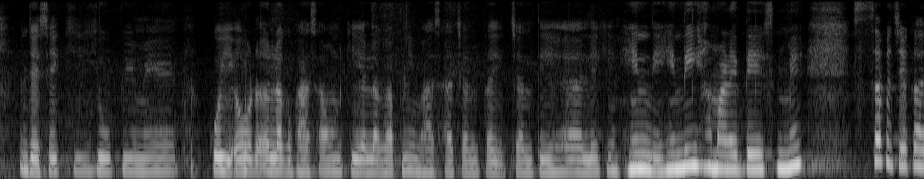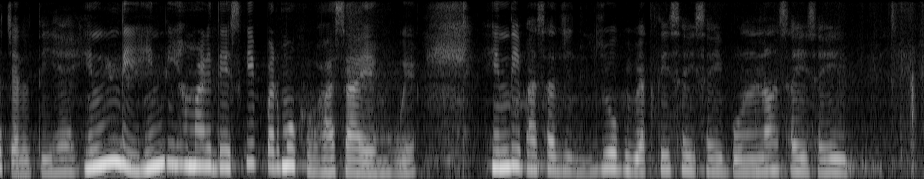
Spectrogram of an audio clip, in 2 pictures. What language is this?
Hindi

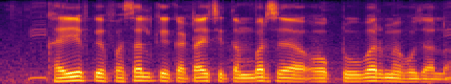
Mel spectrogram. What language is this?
Bhojpuri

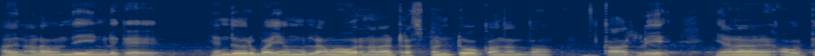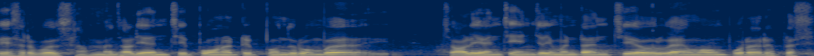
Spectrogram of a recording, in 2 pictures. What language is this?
Tamil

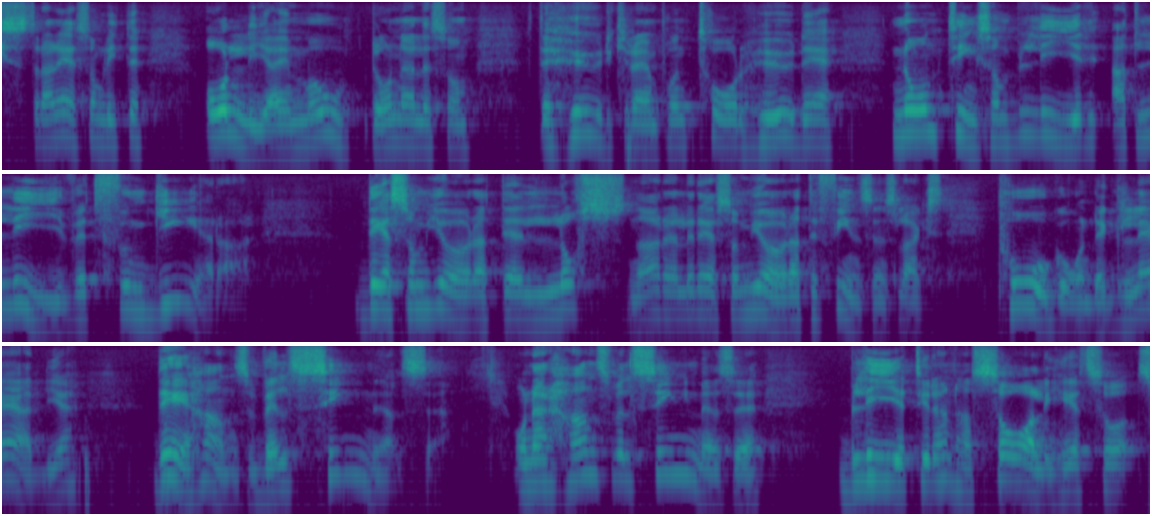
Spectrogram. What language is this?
Swedish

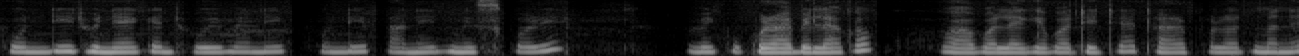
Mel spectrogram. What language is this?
Assamese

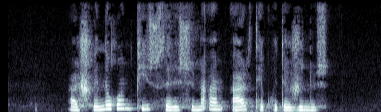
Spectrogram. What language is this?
Kabardian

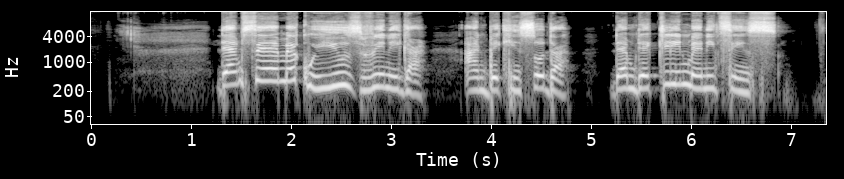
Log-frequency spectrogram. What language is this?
Nigerian Pidgin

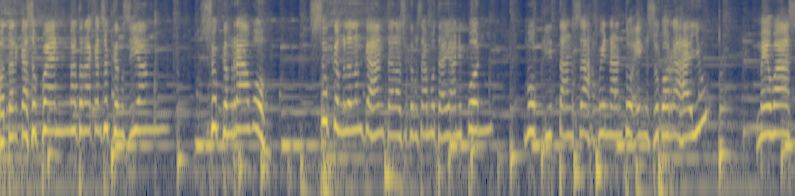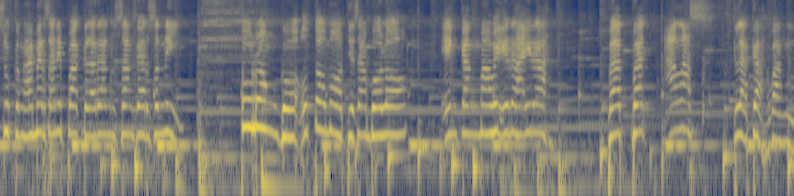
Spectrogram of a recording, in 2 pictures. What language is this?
Indonesian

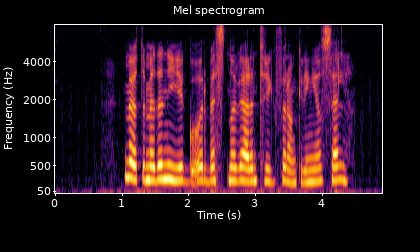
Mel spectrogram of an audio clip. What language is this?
Norwegian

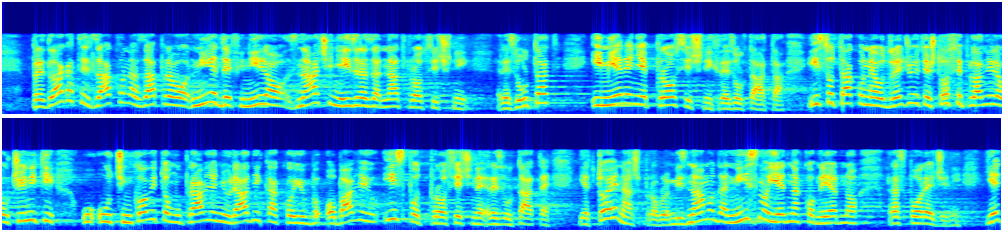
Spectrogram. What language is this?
Croatian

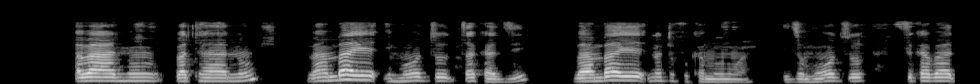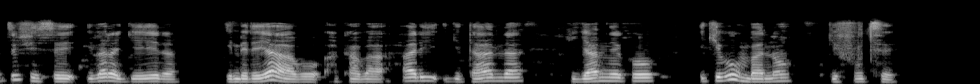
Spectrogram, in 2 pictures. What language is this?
Rundi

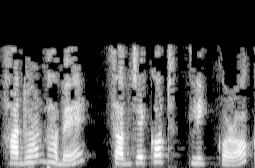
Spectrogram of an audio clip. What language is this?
Assamese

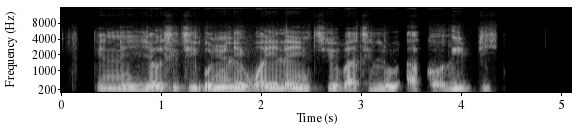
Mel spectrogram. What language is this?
Yoruba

